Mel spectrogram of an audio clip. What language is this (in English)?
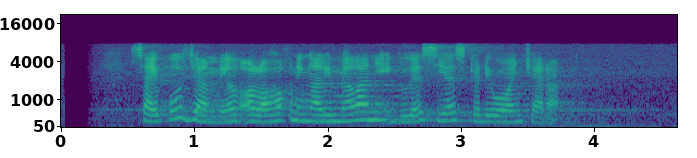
Sundanese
